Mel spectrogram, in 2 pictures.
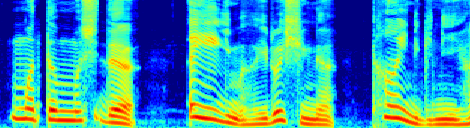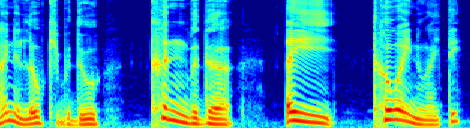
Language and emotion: Manipuri, disgusted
